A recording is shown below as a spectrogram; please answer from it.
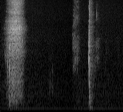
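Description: A person's quick, noisy breath close to the microphone, just after the start. Later, near the end, there are two short clicks.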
